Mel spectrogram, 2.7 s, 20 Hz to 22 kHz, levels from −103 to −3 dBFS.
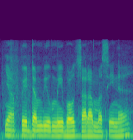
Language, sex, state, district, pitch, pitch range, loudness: Hindi, male, Bihar, Saharsa, 110 Hz, 105-110 Hz, -19 LUFS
